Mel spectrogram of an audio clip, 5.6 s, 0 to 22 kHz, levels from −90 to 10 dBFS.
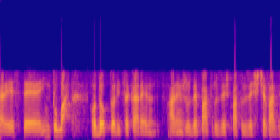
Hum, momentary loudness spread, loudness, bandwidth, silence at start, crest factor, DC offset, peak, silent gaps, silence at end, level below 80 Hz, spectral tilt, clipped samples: none; 8 LU; -20 LUFS; 5.8 kHz; 0 s; 20 dB; under 0.1%; 0 dBFS; none; 0 s; -72 dBFS; -8 dB/octave; under 0.1%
